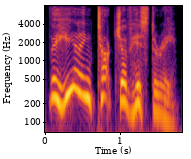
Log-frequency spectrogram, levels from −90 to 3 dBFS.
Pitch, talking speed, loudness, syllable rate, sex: 210 Hz, 165 wpm, -15 LUFS, 4.9 syllables/s, male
